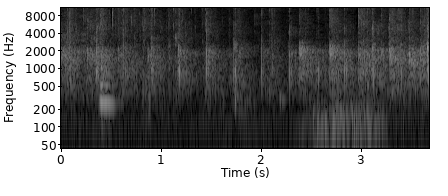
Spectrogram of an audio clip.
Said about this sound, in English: Can we have a round of applause for her as she comes up?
